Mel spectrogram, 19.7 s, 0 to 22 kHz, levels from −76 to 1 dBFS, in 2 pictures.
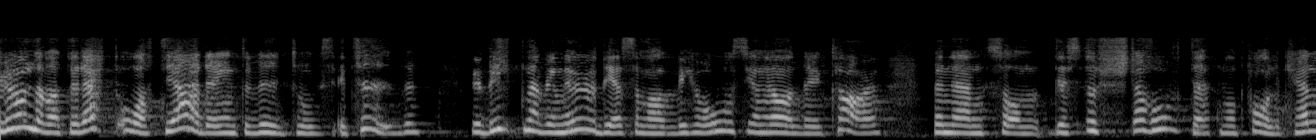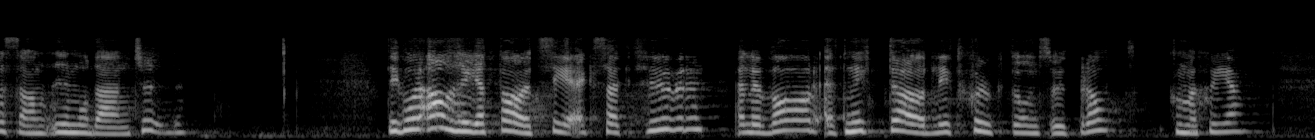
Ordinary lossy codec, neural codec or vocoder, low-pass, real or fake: none; codec, 32 kHz, 1.9 kbps, SNAC; 7.2 kHz; fake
